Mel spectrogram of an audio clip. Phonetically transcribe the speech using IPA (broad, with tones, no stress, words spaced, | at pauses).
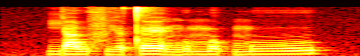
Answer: ja˧wfi˩ə̯t̪ɛː˥˨ŋu˥˨ mo˥˨p̚ muː˧˥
